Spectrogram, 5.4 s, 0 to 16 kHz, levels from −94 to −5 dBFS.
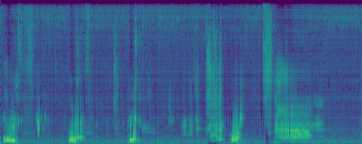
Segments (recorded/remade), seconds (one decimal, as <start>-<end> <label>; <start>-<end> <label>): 0.0-5.4 remade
